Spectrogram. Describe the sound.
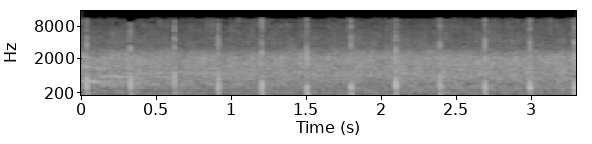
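A church audience applauding veterans: steady, dense clapping with a regular pulse of accented claps running through it, unbroken from start to finish.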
